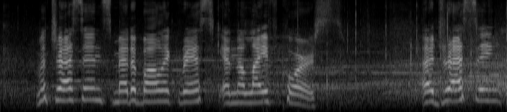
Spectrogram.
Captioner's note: applause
